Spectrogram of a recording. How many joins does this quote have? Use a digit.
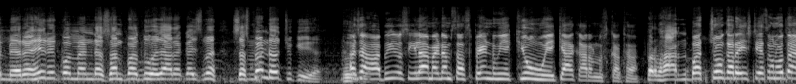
2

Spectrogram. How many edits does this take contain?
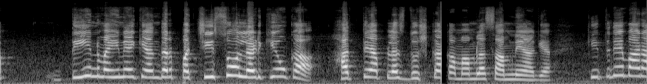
1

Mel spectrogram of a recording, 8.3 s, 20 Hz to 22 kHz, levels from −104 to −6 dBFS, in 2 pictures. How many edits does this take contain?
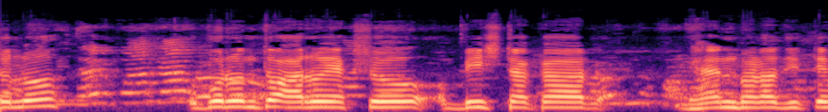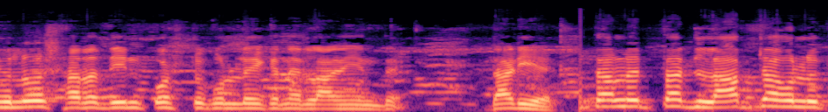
1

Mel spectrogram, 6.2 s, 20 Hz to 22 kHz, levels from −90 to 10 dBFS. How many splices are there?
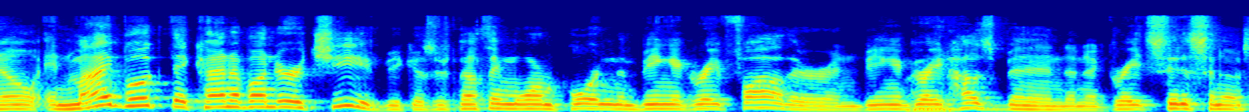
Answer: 0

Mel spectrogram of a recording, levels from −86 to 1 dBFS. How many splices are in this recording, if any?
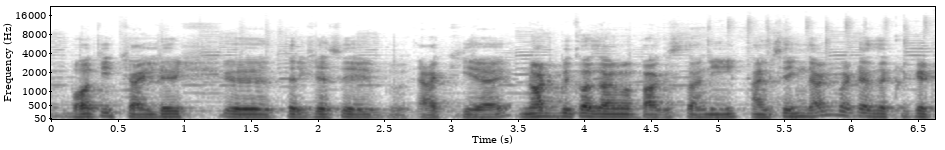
2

